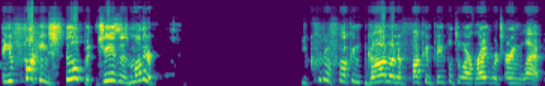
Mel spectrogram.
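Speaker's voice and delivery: screaming in the car at a driver who turned late; road rage rant. Retold or imitated. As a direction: blow up at the car ahead in a high yell. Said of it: "And I'm like".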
